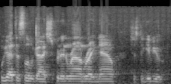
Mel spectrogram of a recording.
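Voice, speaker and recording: A man's voice: medium pitch, little pitch movement, quick pace, bright, forceful tone, faint music behind. A man reviewing DJ lighting gear in a casual, chatty vlog, thinking aloud as he sets up. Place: indoor room with DJ gear.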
